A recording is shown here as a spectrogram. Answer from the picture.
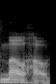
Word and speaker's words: Moho: know I don't know but either way it's pronounced Moho guys we know it's pronounced I know what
